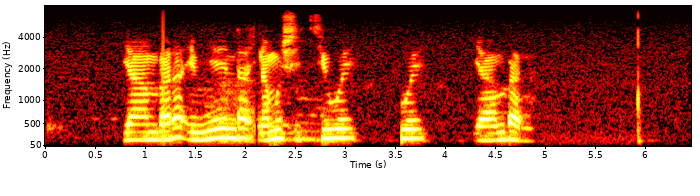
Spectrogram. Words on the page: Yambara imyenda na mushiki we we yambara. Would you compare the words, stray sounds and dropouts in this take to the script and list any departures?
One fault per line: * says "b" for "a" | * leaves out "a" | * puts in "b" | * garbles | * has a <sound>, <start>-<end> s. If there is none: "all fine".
all fine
